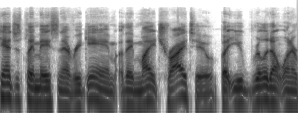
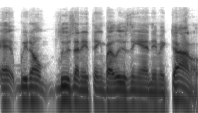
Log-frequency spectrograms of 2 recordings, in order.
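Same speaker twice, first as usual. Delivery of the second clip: ordinary delivery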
